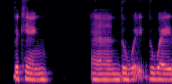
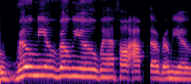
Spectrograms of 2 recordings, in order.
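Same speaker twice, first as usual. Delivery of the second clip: mock Shakespearean British declaiming; posh British stage actor, hammed-up; sophisticated British accent. Shown as a demonstration. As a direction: swoon grandly in a put-on British accent. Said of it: "very, very sophisticated British accent".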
